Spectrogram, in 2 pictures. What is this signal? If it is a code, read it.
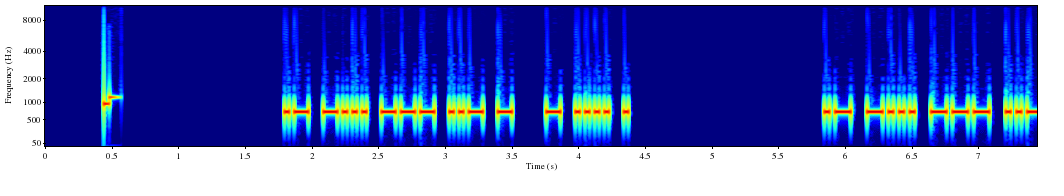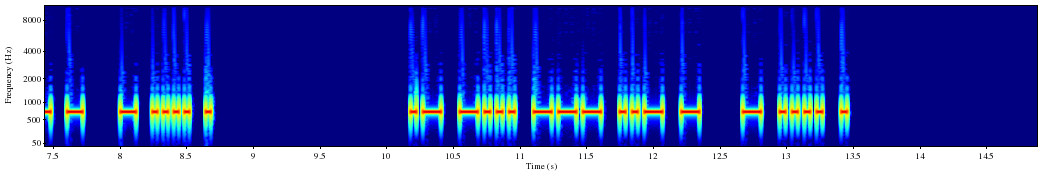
Morse code, heard as a keyed tone, about 28 wpm, 700 Hz. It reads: ABOUT THE ABOUT THE ABOUT THE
